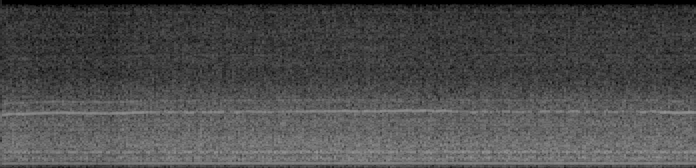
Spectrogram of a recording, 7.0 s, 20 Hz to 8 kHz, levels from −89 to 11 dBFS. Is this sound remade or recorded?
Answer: recorded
